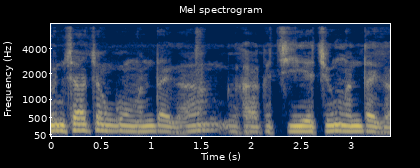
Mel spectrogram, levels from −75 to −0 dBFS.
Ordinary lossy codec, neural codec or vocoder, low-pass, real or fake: none; vocoder, 24 kHz, 100 mel bands, Vocos; 7.2 kHz; fake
